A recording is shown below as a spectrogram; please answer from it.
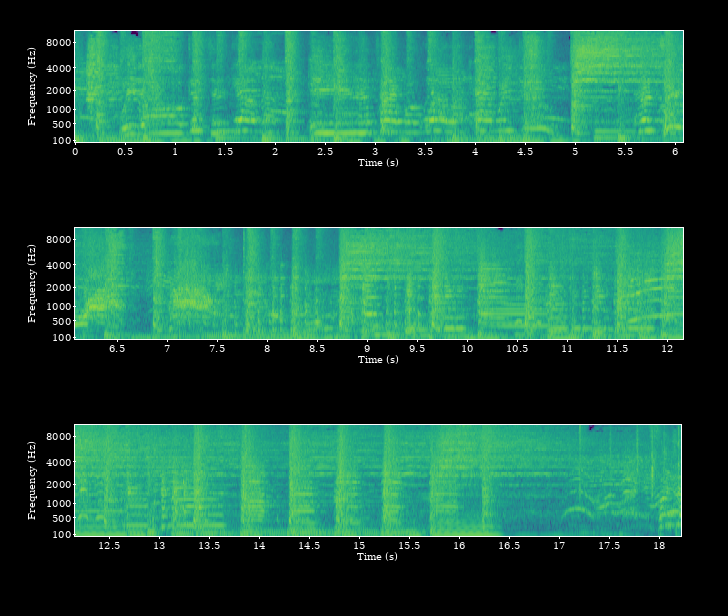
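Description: Live blues band playing a song with drum kit and bass, the music stopping about a second and a half before the end.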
